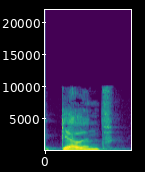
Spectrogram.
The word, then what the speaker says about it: gallant: و سه تا تلفظ مختلف هست. یه دونه gallant، gallant، یه gallant، یه gallant، gallant. این سه تا در واقع تلفظ برای این واژه هستش، ولی بیشتر gallant هستش که خیلی بیشتر از همه استفاده میشه، یعنی استرس روی جی باشه.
